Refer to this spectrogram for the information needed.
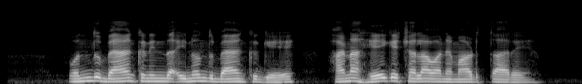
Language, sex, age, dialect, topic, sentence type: Kannada, male, 31-35, Coastal/Dakshin, banking, question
